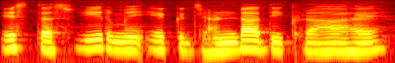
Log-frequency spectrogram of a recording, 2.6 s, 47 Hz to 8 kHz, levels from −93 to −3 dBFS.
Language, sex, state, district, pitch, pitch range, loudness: Hindi, male, Jharkhand, Ranchi, 135 Hz, 125-150 Hz, -21 LUFS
